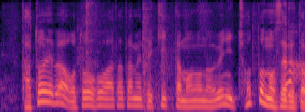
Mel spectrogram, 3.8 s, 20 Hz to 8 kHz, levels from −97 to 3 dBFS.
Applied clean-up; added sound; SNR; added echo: none; none; none; none.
